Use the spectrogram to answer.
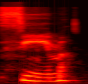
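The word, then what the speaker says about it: SIEM: Josh just said Sim some of you pronounce it seem right and what he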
